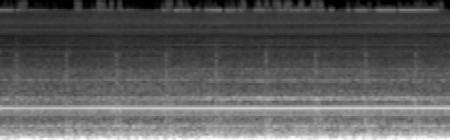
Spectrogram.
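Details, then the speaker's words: Cabin diesel heater set even lower via two top buttons: slow even tick about every half second over steady hum and fan drone, pump clicking slower, normal. "this is the temperature of the chamber inside and you can hear the pump just clicks slower and the chamber is going to start dropping"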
